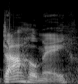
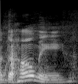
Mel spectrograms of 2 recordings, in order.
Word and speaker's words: Dahomey: I just had to look up how to pronounce that. I was saying Dahomey, and that was totally wrong. Now, Dahomey is, or was, a kingdom, and it was in West Africa.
